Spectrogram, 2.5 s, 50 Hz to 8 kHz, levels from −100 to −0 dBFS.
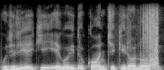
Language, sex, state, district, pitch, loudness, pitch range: Maithili, male, Bihar, Saharsa, 140 Hz, -13 LUFS, 135-150 Hz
